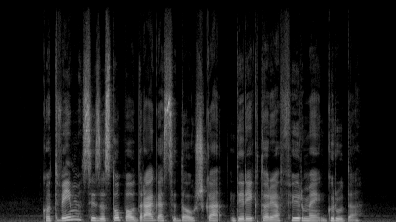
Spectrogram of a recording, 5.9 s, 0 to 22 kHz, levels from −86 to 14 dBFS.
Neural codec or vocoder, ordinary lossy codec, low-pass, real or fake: none; none; none; real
